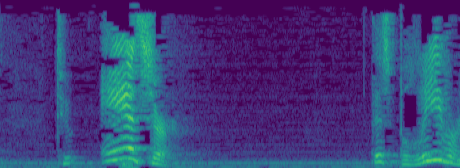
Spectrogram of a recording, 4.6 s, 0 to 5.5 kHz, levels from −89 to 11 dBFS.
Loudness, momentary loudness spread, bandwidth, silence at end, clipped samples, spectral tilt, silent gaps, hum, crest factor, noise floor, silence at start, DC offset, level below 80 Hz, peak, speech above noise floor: -17 LUFS; 22 LU; 5.4 kHz; 0 s; under 0.1%; -4.5 dB/octave; none; none; 22 dB; -49 dBFS; 0.55 s; under 0.1%; -50 dBFS; 0 dBFS; 30 dB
